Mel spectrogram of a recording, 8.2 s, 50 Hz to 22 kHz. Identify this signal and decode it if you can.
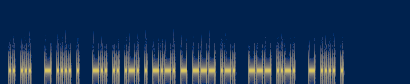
Morse code, heard as a keyed tone, about 30 wpm, 700 Hz. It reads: IS THE DIRECTOR OF THE
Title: Sets of 5 Words Encore2 30wpm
